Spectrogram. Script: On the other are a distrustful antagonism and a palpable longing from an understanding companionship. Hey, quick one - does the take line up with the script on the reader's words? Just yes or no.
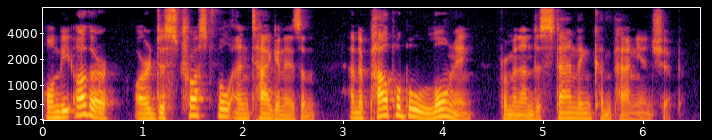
yes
